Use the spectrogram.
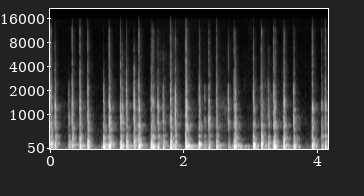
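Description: Long nails and fingertips tap and handle a small, hollow, transparent purple plastic packaging box with a paper insert, held in both hands. A quick, uneven run of about two dozen short, dull, hollow taps and clicks is heard, weighted low with almost no ring after each.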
